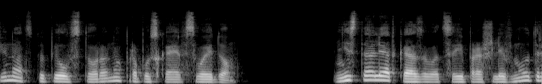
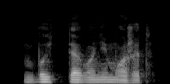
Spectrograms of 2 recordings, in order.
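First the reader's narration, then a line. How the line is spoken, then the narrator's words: Mutter under breath. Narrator (Russian): пробормотал себе под нос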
